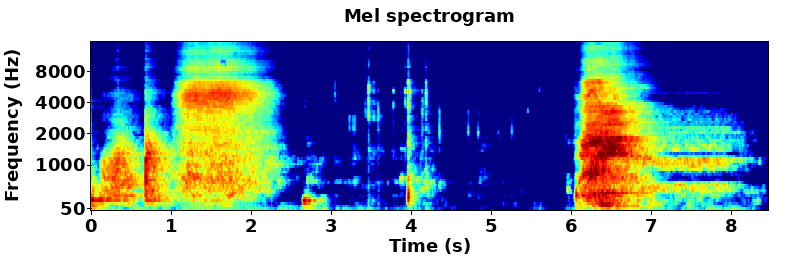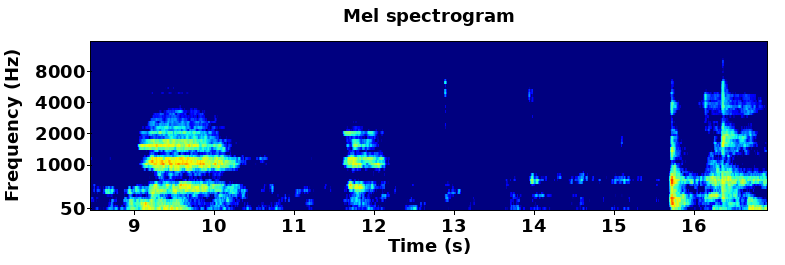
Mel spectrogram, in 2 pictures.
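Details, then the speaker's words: Deep inhale, then one hard, fast, complete exhalation into a turbine peak flow device linked to a phone app, followed by faint device tones; a forced exhalation for a peak flow respiratory test. "Then press the skip button and exhale all the air of your lungs into the device as much and as fast as you can and then wait for the results."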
